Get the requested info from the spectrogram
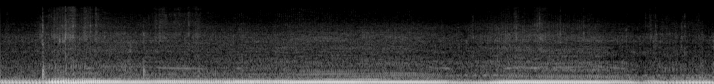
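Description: Off-road 4x4's engine revving in surges while crawling over a rocky trail. The revs climb about half a second in, then drop briefly twice, just before the five-second mark and near the end, picking up again each time.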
